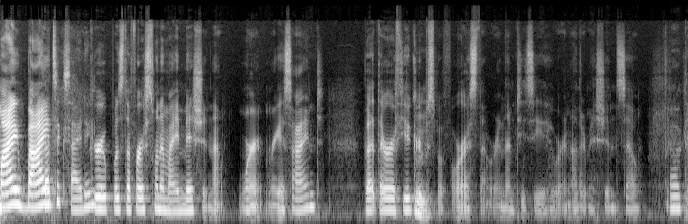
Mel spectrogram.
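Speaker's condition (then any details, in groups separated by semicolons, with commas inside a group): No condition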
